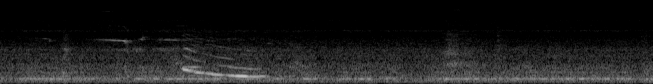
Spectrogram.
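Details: Dozer, a pet dog, whines at cows: a high thin whine then a clear falling whimper sliding downward over about a second, over a steady low background hum with faint later noises.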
